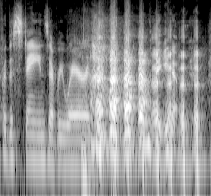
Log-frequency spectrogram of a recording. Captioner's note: laughing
